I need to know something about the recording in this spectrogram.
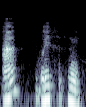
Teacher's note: hamzah wasal pada ismun ketika dimasukkan alif lam itu tidak diucapkan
